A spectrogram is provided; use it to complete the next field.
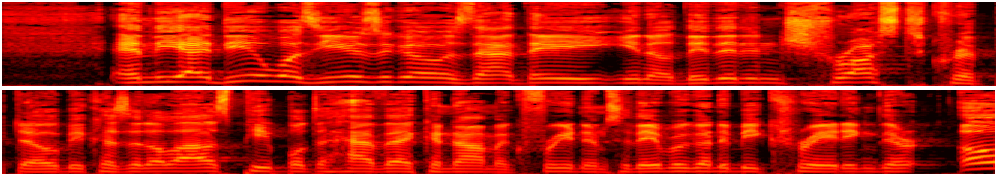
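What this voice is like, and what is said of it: Usual voice. Nothing is said of it.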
